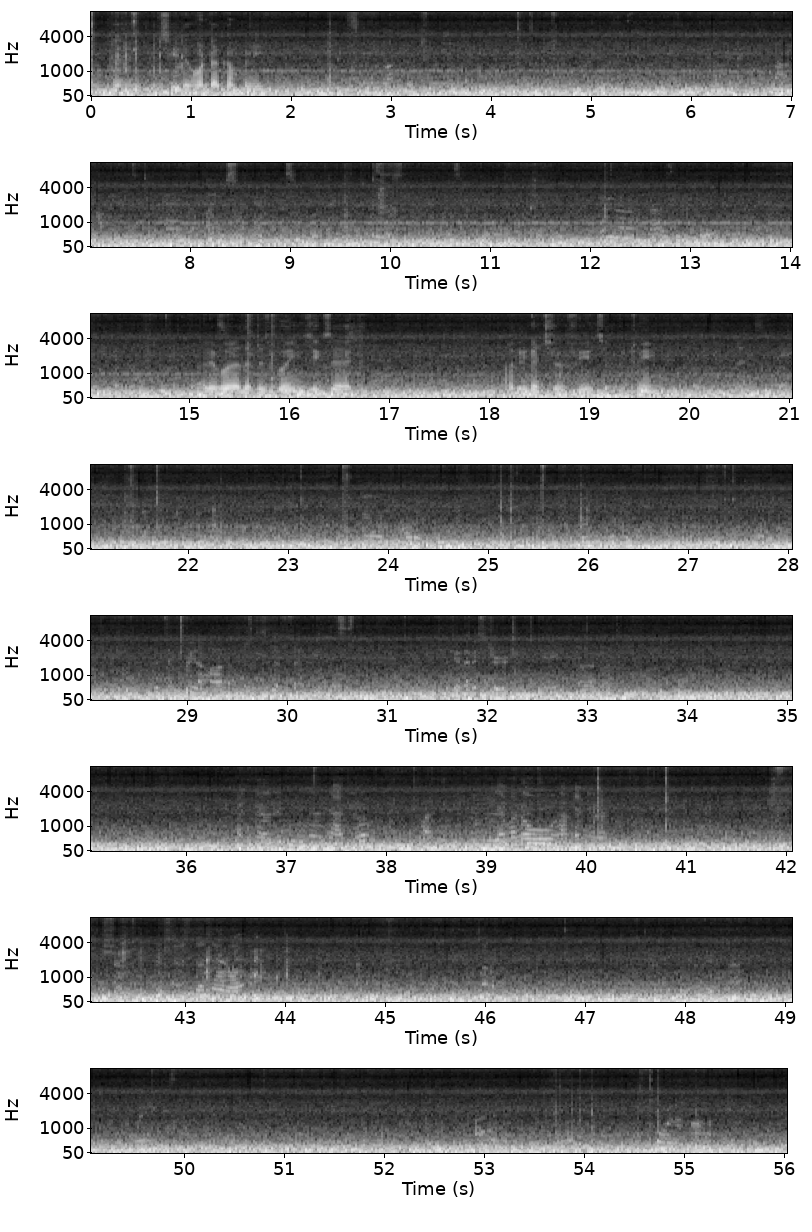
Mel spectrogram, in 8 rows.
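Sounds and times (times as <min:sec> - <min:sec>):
airliner cabin engine roar: 0:00.0 - 0:56.0.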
